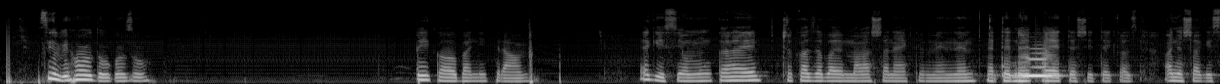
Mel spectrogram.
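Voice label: dialect collections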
